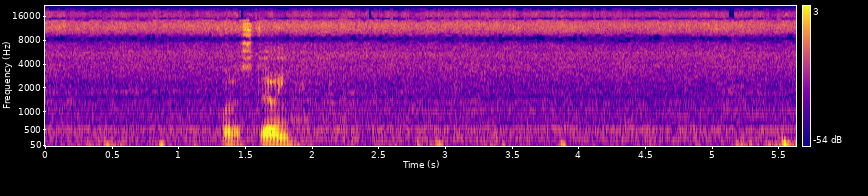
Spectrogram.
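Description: Honeybees buzz steadily in an open, queenless hive in Nymboida, a low continuous hum with a brief spoken phrase over it.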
